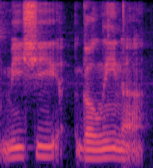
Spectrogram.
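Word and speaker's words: Michée Ngalina: talking about him and it's pronounced me she Galina so he's 511 he's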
